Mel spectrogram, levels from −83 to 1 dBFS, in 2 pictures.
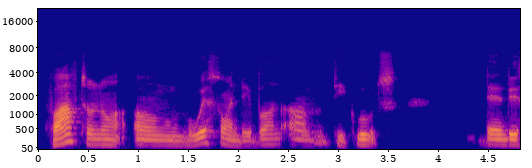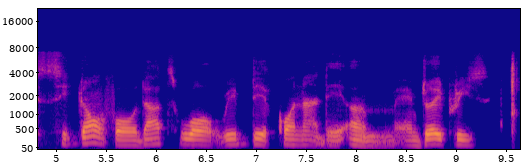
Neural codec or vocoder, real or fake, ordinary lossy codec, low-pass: codec, 16 kHz, 1 kbps, X-Codec, HuBERT features, trained on LibriSpeech; fake; none; 7.2 kHz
